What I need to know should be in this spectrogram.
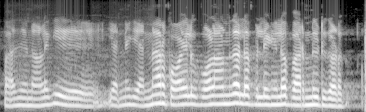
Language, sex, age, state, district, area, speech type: Tamil, female, 60+, Tamil Nadu, Namakkal, rural, spontaneous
